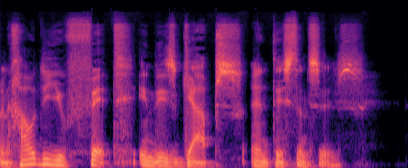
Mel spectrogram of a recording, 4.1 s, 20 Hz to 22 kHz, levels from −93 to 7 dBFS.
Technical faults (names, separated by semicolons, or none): sudden gain jump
